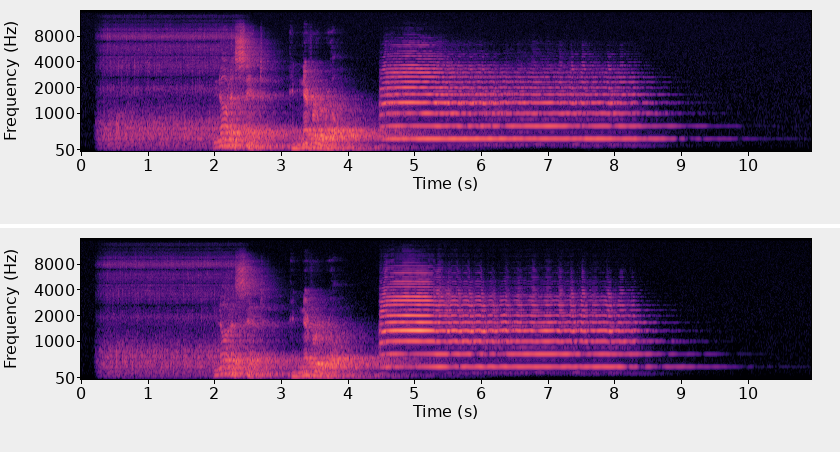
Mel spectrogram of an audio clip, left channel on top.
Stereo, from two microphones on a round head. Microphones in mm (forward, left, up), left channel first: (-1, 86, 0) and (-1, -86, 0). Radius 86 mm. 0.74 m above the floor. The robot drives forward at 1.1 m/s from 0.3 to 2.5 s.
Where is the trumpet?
50° right (ahead or behind), 1.6 m.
